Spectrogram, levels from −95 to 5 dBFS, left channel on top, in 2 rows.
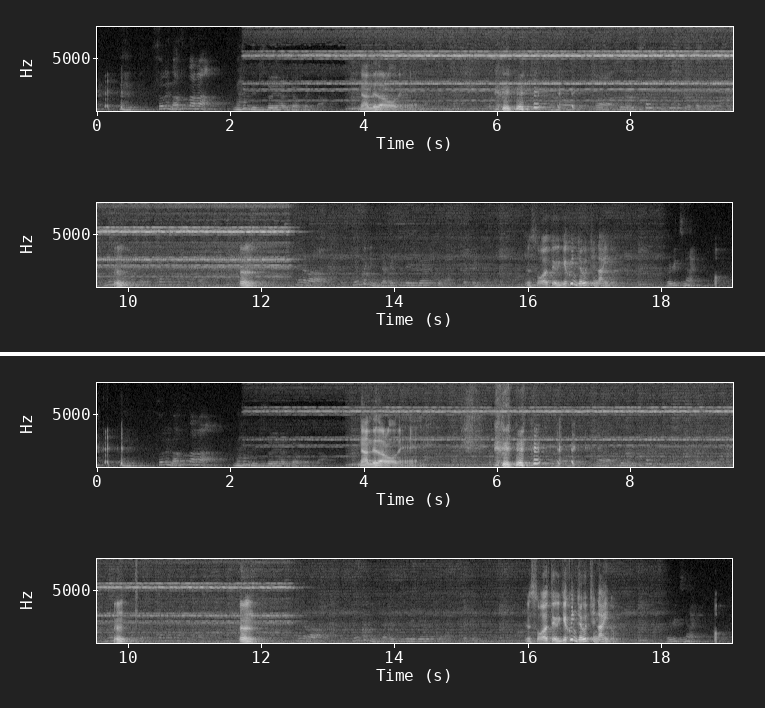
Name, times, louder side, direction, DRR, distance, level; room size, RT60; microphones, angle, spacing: voice 1, 0.9-1.8 2.0-3.6 4.9-5.1 6.7-11.4 12.5-13.0 13.4-15.6 18.1-18.6, left 2 dB, 60° left, 8 dB, 1.1 m, -46 dB
sound 1, 2.2-12.5, left 6 dB, 35° left, 0.8 m, -32 dB
Train, 3.7-18.0, equal, ahead, 3.0 m, -49 dB
voice 2, 3.9-5.0 5.5-6.7 9.8-10.0 11.7-11.9 16.0-17.3, right 5 dB, 45° right, 17 dB, 0.3 m, -26 dB
12.0 x 5.0 x 7.3 m, 1.0 s
head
